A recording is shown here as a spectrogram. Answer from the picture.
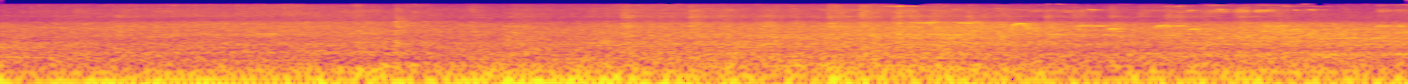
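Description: Train running along the track: a steady low rumble, with a few faint short squeals from the wheels about halfway through.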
